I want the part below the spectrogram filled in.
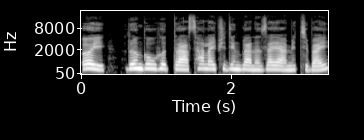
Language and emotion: Bodo, neutral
